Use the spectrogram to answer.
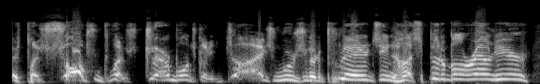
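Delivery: high, whiny mockery of the complainers; mock whiny complaint. Mocking whiny quitters' complaints.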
